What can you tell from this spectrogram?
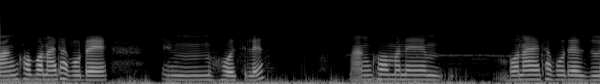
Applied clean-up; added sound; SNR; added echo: none; Wind; 5 dB; none.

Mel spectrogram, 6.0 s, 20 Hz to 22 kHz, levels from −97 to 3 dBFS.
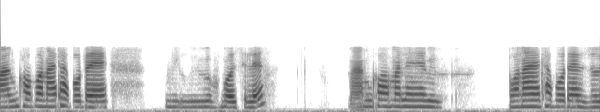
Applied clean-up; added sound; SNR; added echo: neural diffusion model UNIVERSE++.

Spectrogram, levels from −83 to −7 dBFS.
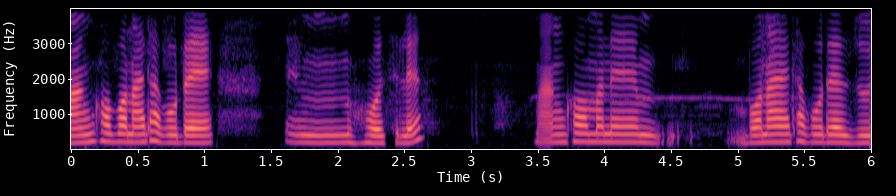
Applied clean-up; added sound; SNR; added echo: none; none; none; none.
